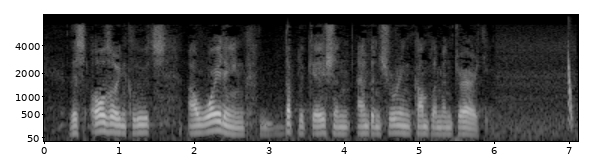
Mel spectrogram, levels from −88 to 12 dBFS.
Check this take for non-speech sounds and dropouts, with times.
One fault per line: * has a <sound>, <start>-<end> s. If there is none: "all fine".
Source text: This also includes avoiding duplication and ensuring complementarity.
* has a chirp, 7.0-7.1 s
